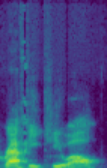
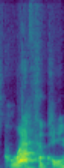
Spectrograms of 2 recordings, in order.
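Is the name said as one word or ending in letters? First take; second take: letters; one word. First: It ends with the letters Q and L spelled. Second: It is said as one word, like 'graphical'. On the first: The speaker calls it wrong. "not GraphQL" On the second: The speaker calls it right. "It's graphical"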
